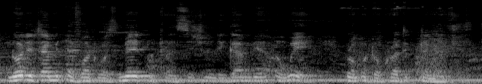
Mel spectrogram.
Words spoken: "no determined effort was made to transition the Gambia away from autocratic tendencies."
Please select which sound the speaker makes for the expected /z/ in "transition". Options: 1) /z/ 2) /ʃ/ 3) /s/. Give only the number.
3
